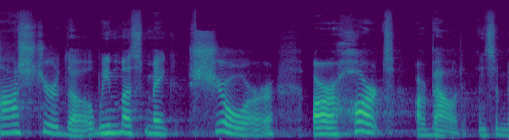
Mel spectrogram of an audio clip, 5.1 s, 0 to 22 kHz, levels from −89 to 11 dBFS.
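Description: At 1.95 to 2.00 s, just after "though we must make", and again at 4.32 to 4.38 s, following "our hearts", the speech is interrupted by a short glitch of about 50 ms. Both come from damaged data in the compressed stream. Corrupted bytes in those frames leave the decoder unable to interpret them, so it loses frame sync while it searches for the next valid header.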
